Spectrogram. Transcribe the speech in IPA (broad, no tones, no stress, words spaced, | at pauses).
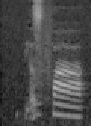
pʲɔ̰zfɑ̃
